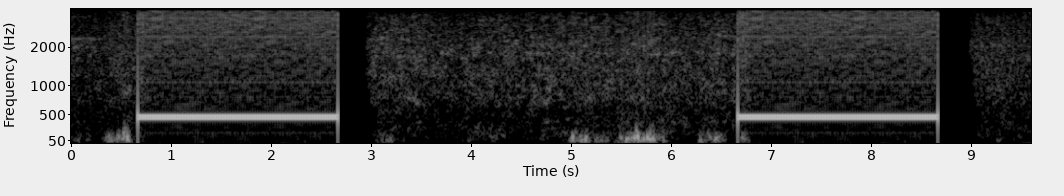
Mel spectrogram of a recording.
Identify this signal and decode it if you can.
Ringback tone (North America), 440 + 480 Hz.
